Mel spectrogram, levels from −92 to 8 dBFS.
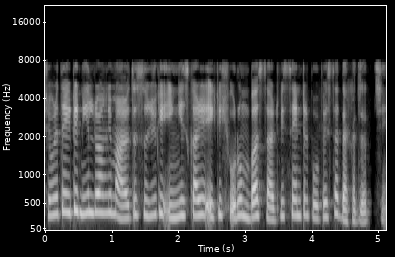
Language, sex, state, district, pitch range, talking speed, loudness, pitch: Bengali, female, West Bengal, Alipurduar, 240-300 Hz, 185 wpm, -17 LUFS, 280 Hz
